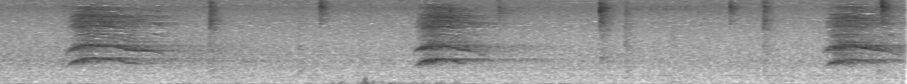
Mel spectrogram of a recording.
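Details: Fox calling at night from a field behind an apartment, described as a mating call or cry: three harsh, raspy screams spaced roughly every two and a half to three seconds, with faint clicks and ticks between them.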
